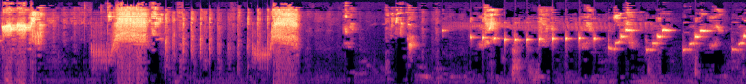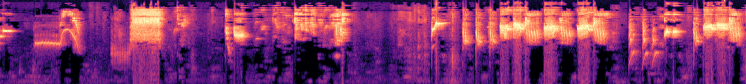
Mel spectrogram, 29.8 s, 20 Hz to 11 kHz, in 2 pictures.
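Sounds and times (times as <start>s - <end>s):
Asian pied starling singing: 0.0s - 1.0s, 1.7s - 6.1s, 6.9s - 18.7s, 23.3s - 29.8s.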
